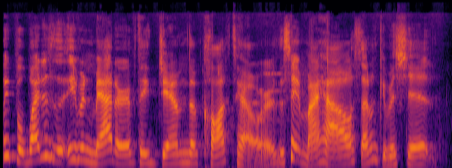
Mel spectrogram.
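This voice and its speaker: A woman's voice: on the high side, expressive, fairly quick. A young woman streaming a game while sick, chatting in a playful, giggly, offhand way. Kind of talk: casual gameplay chat.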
